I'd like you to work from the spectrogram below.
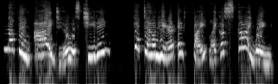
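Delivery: loud, high angry shout; furious shout. Acted. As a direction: order him down to fight. Kestrel furious at the pupil.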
